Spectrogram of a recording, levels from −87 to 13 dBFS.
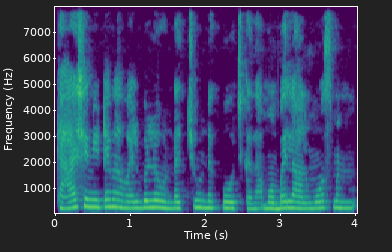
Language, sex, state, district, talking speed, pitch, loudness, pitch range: Telugu, female, Andhra Pradesh, Anantapur, 180 wpm, 245 Hz, -15 LUFS, 235-260 Hz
